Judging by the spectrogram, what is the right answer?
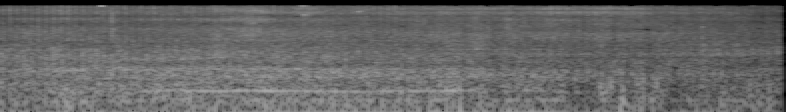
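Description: Diesel engine of a transit mixer truck running in a steady low drone, with a held hum that drops out about three and a half seconds in and the sound easing slightly near the end.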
